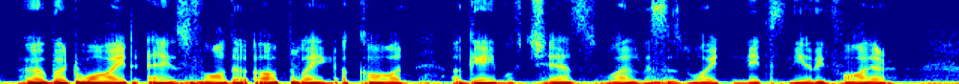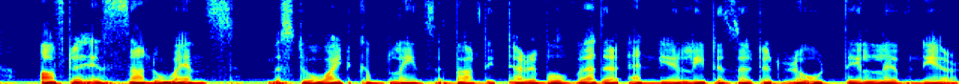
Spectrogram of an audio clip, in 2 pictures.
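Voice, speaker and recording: A non-native accent at a moderate pace. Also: man. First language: not English. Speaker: amateur story narrator. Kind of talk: casual intro; reading aloud.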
